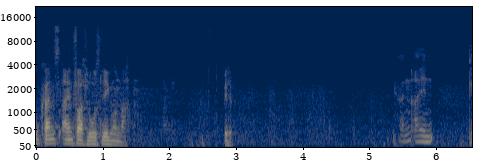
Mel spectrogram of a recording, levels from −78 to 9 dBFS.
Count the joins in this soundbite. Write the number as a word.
zero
